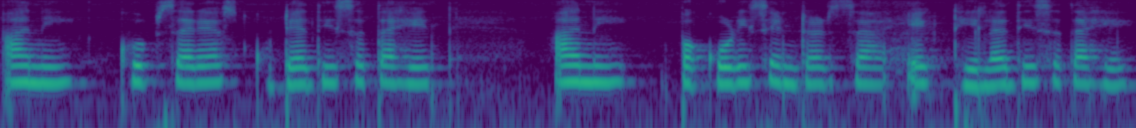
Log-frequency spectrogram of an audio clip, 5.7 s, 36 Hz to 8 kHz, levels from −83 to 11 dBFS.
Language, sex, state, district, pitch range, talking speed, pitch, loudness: Marathi, female, Maharashtra, Chandrapur, 235-255 Hz, 135 wpm, 245 Hz, -33 LUFS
